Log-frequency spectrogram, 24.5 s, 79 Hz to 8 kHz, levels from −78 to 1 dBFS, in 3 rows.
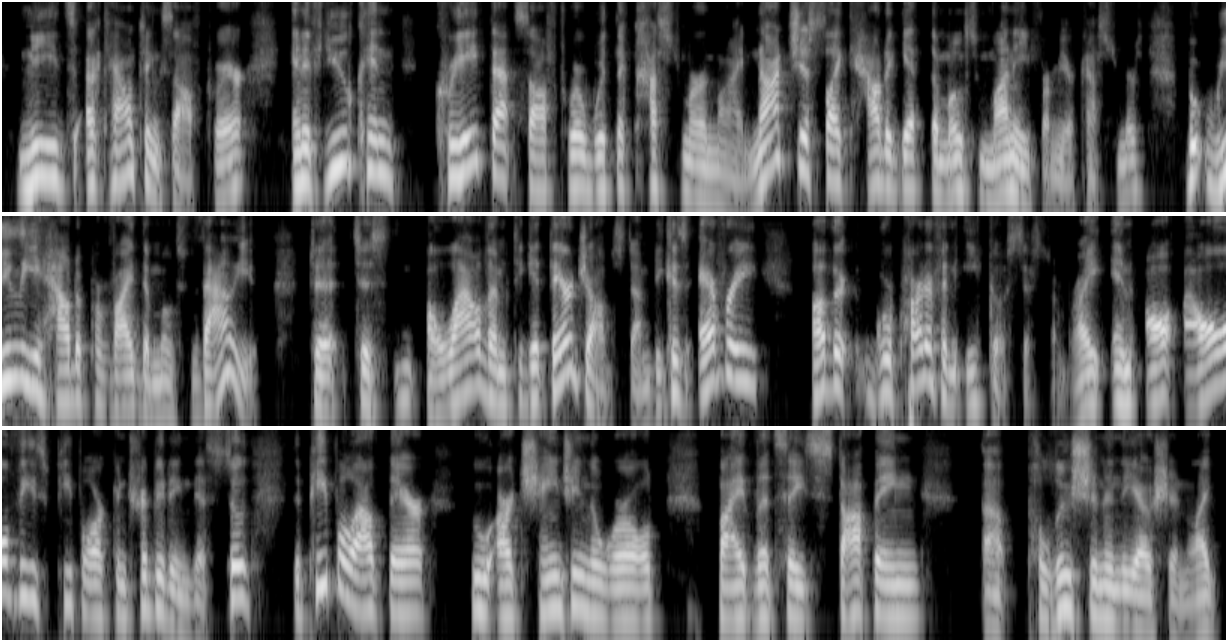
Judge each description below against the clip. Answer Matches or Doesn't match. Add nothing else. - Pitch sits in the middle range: Matches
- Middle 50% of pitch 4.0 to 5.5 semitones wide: Matches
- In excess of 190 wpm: Matches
